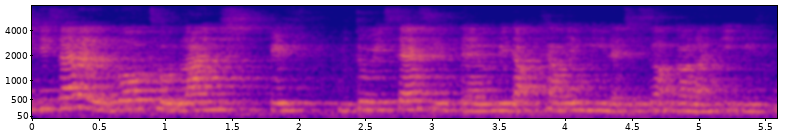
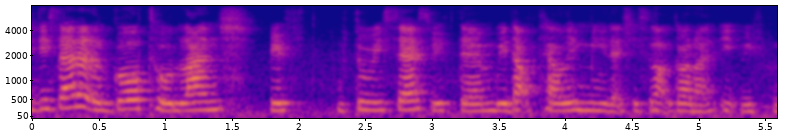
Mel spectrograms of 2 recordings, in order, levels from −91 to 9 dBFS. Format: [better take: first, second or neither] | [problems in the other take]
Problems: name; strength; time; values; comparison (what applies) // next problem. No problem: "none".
second | room echo; dies away in 0.9 s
